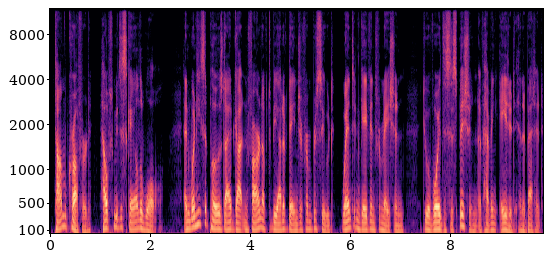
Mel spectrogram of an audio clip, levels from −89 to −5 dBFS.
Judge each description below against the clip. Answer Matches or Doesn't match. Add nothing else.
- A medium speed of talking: Doesn't match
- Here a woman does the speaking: Doesn't match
